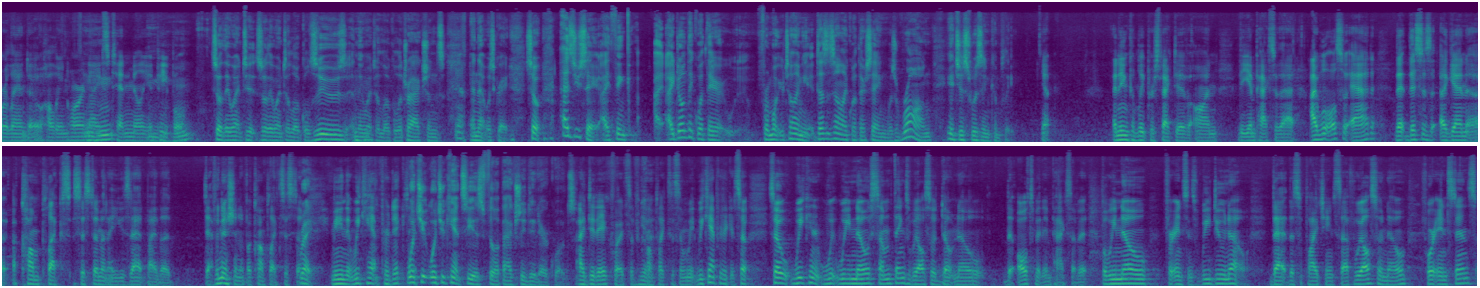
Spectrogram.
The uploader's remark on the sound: We go LIVE from this year’s Transworld’s Halloween & Attractions Show in St Louis.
